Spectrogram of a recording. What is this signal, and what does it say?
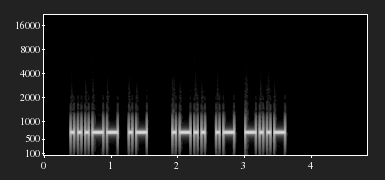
Morse code, heard as a keyed tone, about 22 wpm, 700 Hz. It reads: 3A LAX
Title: Field Day Exchanges - 22wpm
